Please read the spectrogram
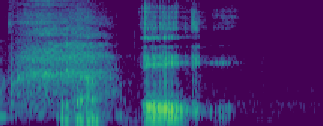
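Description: A man's short breathy chuckle, then a brief spoken 'yeah'.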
